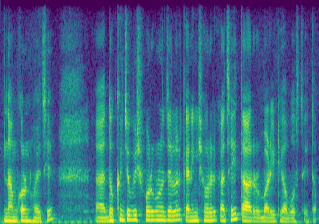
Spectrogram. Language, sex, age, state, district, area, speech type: Bengali, male, 30-45, West Bengal, South 24 Parganas, rural, spontaneous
